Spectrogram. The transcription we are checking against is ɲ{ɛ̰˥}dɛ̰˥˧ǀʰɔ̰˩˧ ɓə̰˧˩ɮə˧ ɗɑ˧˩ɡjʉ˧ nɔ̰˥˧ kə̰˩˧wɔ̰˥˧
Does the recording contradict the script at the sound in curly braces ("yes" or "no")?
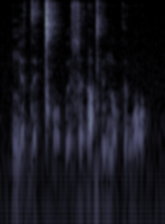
no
